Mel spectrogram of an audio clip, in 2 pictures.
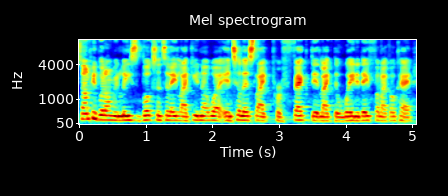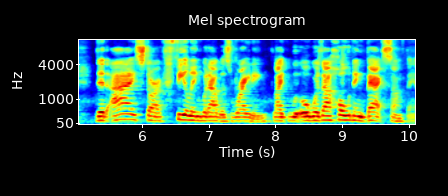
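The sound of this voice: A woman speaks at a moderate pace with a low pitch, ordinary pitch variation and a slightly mellow tone.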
